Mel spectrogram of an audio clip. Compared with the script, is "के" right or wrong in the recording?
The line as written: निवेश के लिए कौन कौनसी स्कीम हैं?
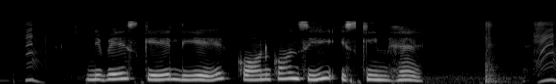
right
